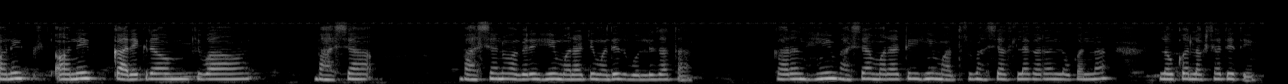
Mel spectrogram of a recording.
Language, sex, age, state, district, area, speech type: Marathi, female, 18-30, Maharashtra, Akola, rural, spontaneous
